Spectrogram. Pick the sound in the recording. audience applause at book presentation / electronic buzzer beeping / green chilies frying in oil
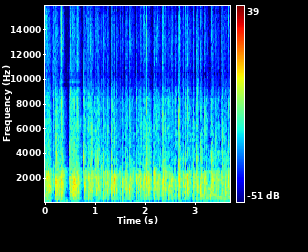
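audience applause at book presentation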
